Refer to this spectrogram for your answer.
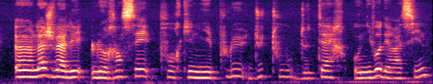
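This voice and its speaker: A woman speaks at a medium pitch with fairly even intonation. Audible room echo is present. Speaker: plant care YouTuber. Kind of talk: casual vlog tutorial. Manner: hesitant, many fillers.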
